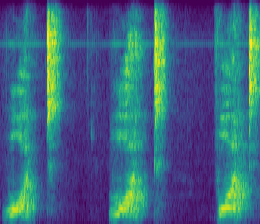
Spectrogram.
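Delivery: "What" with a rounded "aw" vowel and crisp t; "What" said as "wawt", carefully; correct "what". Shown as a demonstration. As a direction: model the word "What" slowly and clearly. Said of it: "इस तरह से उसको pronounce करना है".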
